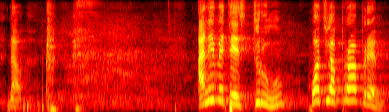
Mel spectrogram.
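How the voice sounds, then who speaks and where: Animated older Kenyan man preaching. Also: fairly high pitch. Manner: animated preaching, asks "Am I communicating?". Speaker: guest speaker.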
